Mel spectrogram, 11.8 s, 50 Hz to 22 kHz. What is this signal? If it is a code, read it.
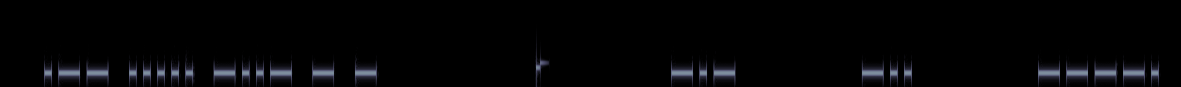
Morse code, heard as a keyed tone, about 17 wpm, spaced as for 10 wpm, 700 Hz. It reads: W5XTT KD9
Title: USA Call Signs - 6x Character Spacing - 17wpm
